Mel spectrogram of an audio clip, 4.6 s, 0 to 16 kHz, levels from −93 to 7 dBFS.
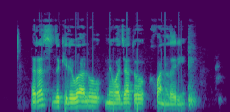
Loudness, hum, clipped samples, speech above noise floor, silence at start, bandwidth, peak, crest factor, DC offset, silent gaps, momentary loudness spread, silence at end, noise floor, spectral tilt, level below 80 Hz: -15 LUFS; none; under 0.1%; 41 dB; 0.35 s; 11 kHz; 0 dBFS; 16 dB; under 0.1%; none; 11 LU; 0.65 s; -56 dBFS; -5.5 dB/octave; -48 dBFS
